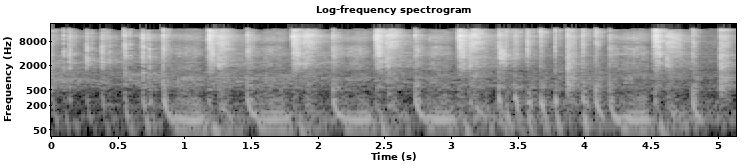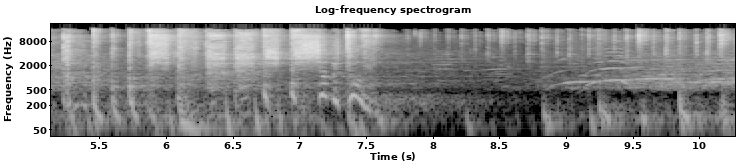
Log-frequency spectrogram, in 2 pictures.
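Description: A beatboxer's live solo routine: deep kick-drum sounds that fall in pitch, about two a second, under sharp hi-hat and snare clicks. Near the end the beat drops away and a held, higher whistle-like tone comes in.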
